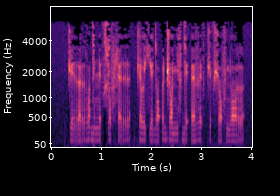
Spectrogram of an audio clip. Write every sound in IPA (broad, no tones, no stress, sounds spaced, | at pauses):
t͡ʃ ɪ r ʌ r v ʌ ɡ e n e θ ɕ ɔ f ɬ ɛ r | t͡ʃ ʌ l ɪ ç ɪ d ɔ ʔ ʌ d͡ʒ ɔ nʲ ɛ f ɡ e ʔ ɛ v e θ t͡ʃ ɪ θ ʃ ɔ f ɲ ɔ r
